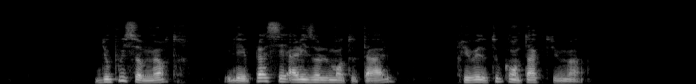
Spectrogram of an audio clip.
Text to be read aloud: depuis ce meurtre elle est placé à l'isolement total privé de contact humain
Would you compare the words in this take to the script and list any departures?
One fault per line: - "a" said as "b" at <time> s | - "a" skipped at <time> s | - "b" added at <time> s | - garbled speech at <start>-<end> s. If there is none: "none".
- "elle" said as "il" at 2.2 s
- "tout" added at 4.9 s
